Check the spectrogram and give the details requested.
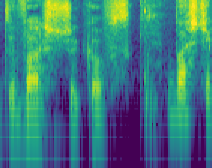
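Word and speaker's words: Waszczykowski: welcome let me correct my name my name is vitold vastrykovsky kowski uh i apologize i'm coming from i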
